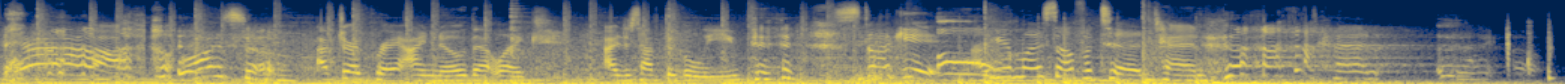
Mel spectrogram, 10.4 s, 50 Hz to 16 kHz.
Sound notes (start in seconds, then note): 8.0 laughs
